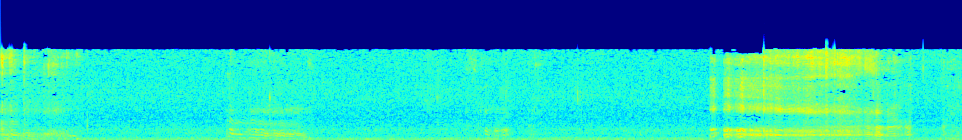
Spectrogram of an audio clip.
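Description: A Chihuahua gives short, wavering whines and grumbling moans in bursts, over a steady low hum.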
